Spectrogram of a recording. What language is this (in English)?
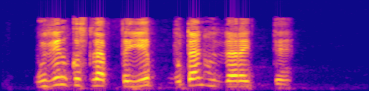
Bashkir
